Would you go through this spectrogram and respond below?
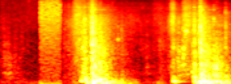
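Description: A door is bashed in with several heavy, close thuds and slams, each impact booming and rattling in a short irregular sequence.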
